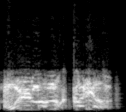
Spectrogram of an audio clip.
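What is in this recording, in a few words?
Korean attack position mood med, speech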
